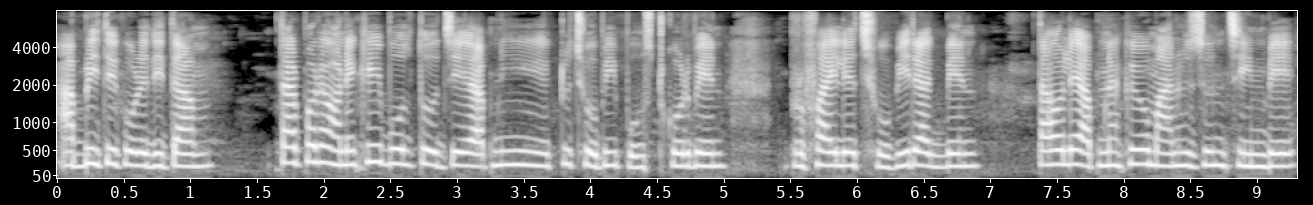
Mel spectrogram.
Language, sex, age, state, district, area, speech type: Bengali, female, 18-30, West Bengal, South 24 Parganas, rural, spontaneous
